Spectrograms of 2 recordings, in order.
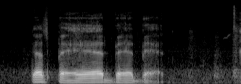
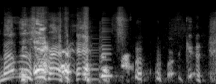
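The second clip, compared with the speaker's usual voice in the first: laughing; 14 semitones higher, 6 dB louder than usual. Retold or imitated. Coworker's line retold laughing.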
